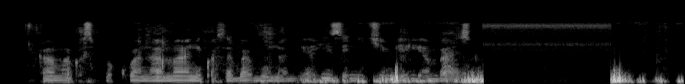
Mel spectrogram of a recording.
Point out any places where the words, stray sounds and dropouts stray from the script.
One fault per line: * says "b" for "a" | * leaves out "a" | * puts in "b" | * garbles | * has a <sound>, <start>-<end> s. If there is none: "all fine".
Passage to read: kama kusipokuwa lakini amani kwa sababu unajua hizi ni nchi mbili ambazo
* says "na" for "lakini"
